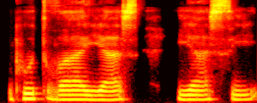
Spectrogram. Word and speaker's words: yāsyasi: yeṣāṁ tvam bahu-mato bhūtvā yāsyasi lāghavam. Lāghavam. Yeah, there's a tendency, when I have the tendency to pronounce this as yash, but it's not yash. This is a tongue twister. Yāsyasi.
